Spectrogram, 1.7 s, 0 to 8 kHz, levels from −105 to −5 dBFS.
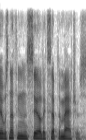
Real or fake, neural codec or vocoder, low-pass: fake; codec, 16 kHz, 2 kbps, FunCodec, trained on LibriTTS, 25 frames a second; 7.2 kHz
